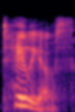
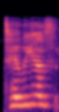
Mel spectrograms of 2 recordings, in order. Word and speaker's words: telios: It's a Greek word and I will probably butcher it. I tried to find the pronunciation to make sure I didn't say it too American, but I'll probably butcher it. It's tios. So, it's t e l i o s.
